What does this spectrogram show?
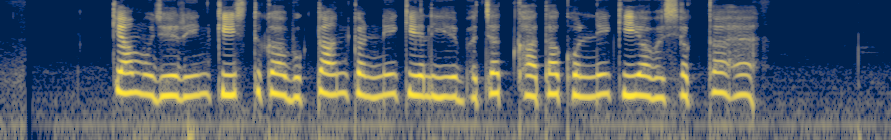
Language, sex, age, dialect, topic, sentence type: Hindi, female, 18-24, Marwari Dhudhari, banking, question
